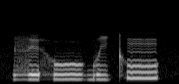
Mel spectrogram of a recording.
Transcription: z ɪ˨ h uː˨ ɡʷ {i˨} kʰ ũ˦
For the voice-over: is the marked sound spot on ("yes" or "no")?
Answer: yes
